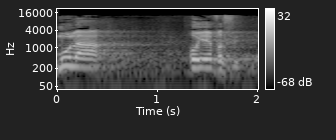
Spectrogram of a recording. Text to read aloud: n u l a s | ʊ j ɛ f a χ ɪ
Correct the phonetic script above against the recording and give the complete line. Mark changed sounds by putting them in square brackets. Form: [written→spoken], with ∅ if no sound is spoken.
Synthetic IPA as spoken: [n→m] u l a [s→∅] | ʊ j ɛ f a [χ→s] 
